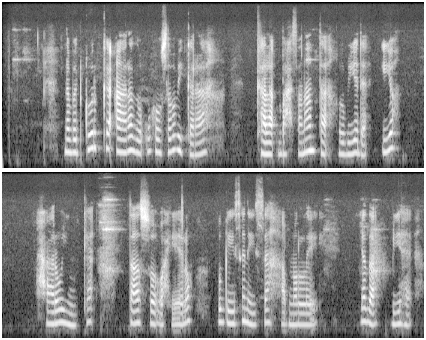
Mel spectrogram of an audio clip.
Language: Somali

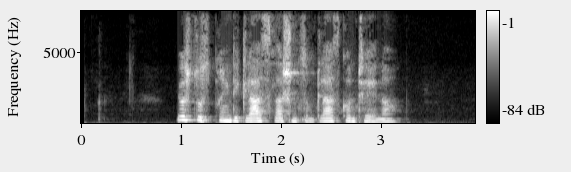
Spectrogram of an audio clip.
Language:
German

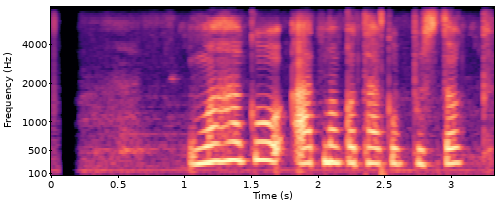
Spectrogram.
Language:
Nepali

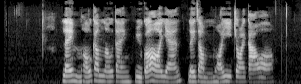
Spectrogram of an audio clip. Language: Cantonese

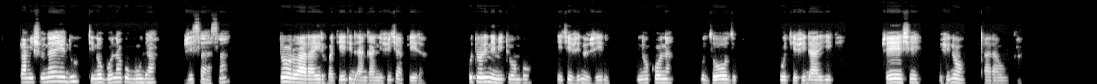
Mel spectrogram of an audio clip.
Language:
Ndau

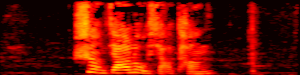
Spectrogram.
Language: Chinese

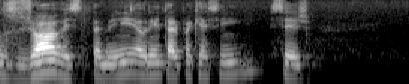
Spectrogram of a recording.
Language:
Portuguese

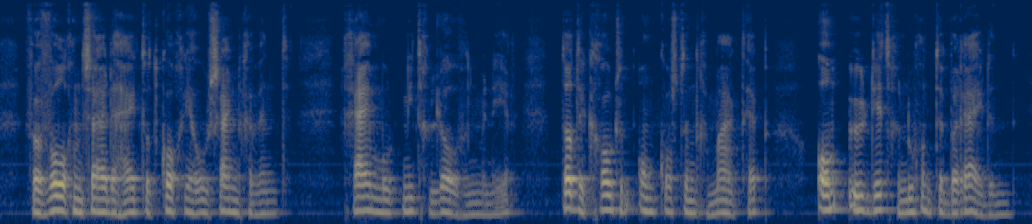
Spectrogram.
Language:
Dutch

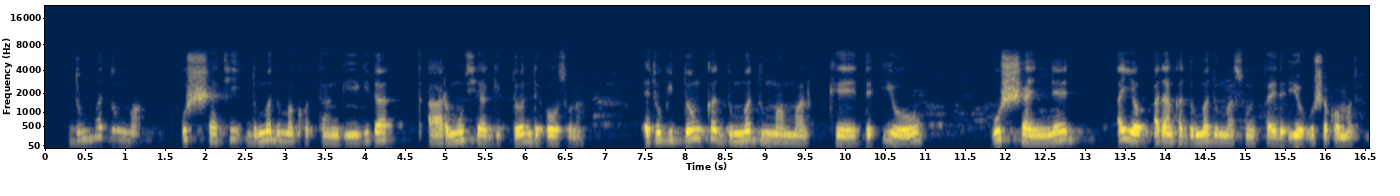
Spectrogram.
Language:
Wolaytta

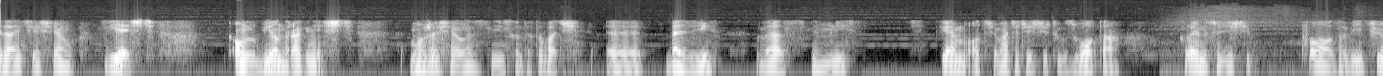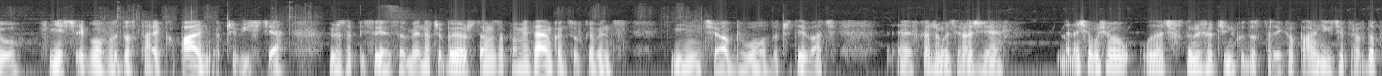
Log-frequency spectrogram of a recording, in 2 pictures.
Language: Polish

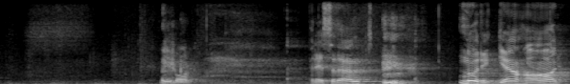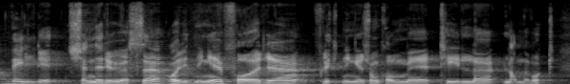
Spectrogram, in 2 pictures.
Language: Norwegian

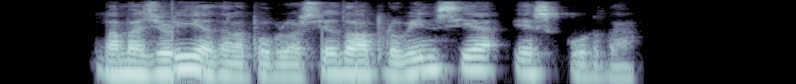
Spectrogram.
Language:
Catalan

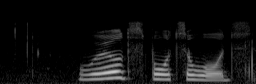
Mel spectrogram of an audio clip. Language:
English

